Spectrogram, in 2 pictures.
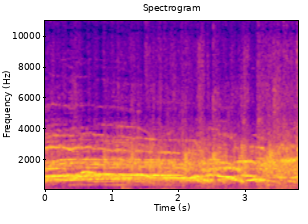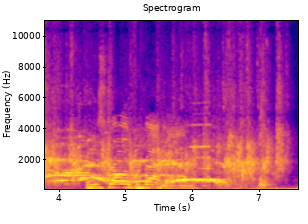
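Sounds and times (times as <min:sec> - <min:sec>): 
crowd applauding: 0:00.0 - 0:07.5
speech: 0:04.4 - 0:06.7.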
